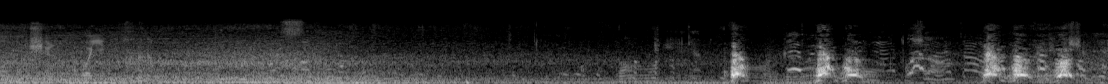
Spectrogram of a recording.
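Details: Domestic dog barking in the background during a talk about dog reactivity: after several seconds of steady noise, a run of sharp barks in quick succession fills the last four seconds.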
